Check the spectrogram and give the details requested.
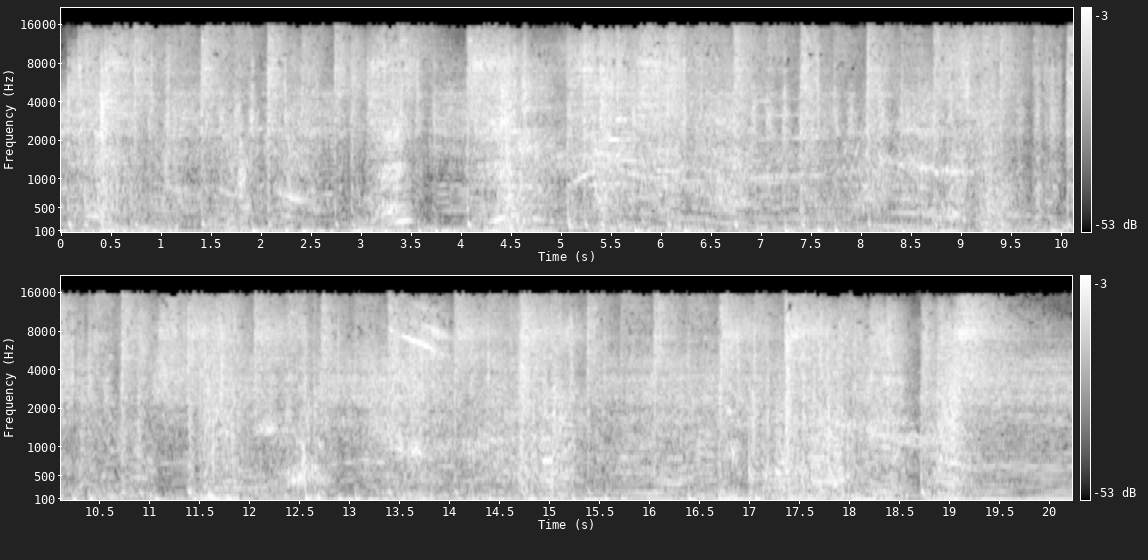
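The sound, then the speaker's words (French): A trailer for added content to a racing video game released about three years earlier, bringing Hot Wheels cars: a loud, nonstop action montage of racing cars roaring past, punctuated by repeated crashes, impacts and fast whooshes, all densely layered with no talking throughout. “Voilà une petite bande-annonce vraiment qui est sans prétention pour un jeu qui est sorti il y a des années maintenant.”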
